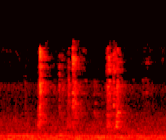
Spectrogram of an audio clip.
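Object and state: Nothing is struck.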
